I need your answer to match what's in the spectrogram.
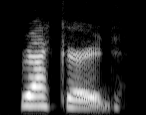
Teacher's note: avec l'accent tonique sur la première syllabe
